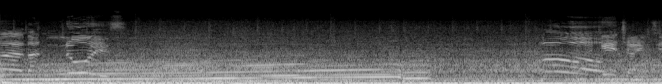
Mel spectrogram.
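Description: Up close, a Porsche 911 GT3 RS Weissach engine revs hard and high, climbing through a gear with a crisp shift midway, while excited voices break in briefly.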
